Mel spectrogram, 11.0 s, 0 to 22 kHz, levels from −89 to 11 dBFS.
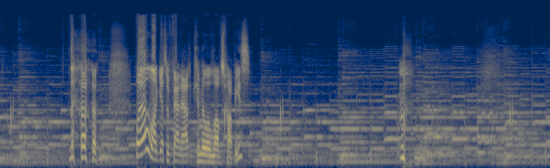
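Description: Gain pumping runs throughout: the gain swings around 15 dB, pulling down under each loud sound, leaving the dynamics squashed. The likely cause is gain set far too high feeding a fast limiter.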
